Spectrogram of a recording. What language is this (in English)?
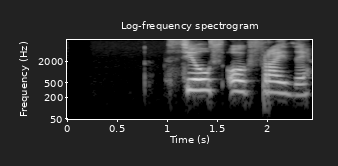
Icelandic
